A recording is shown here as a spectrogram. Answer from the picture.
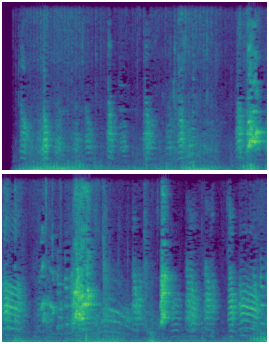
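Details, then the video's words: Colony of zebra finches calling together: short nasal, harmonic-rich notes overlap in irregular bursts, several rising and wavering, over soft low thumps of fluttering wings. "Colonia diamante mandarini"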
